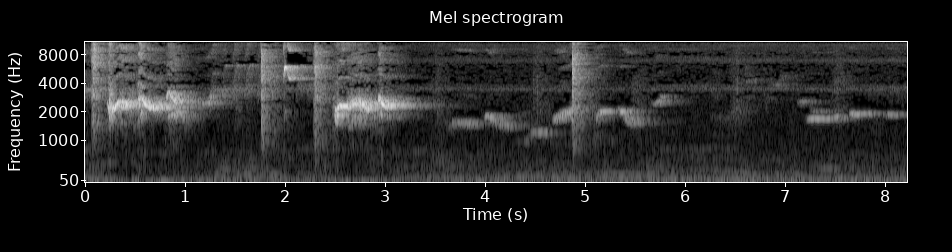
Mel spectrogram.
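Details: White-rumped shama singing at dawn as a lure to provoke other birds: loud warbled phrases and clicks at first, then softer scattered whistles.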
